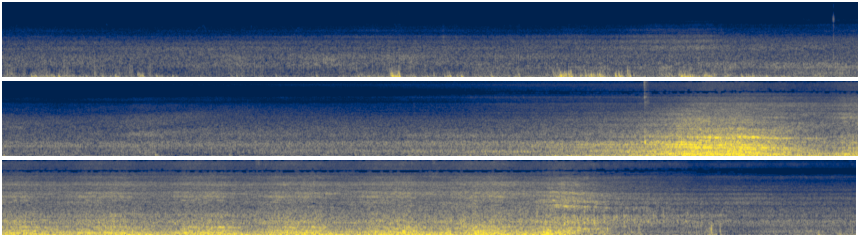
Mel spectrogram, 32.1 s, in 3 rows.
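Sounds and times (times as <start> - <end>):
electric train passing: 10.7 - 32.0
wheels rumbling on rails: 15.0 - 32.0.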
